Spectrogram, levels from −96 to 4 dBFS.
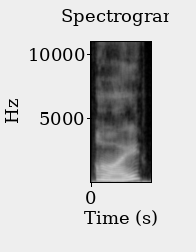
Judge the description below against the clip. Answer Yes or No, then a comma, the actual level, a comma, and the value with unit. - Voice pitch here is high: Yes, high, 205 Hz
